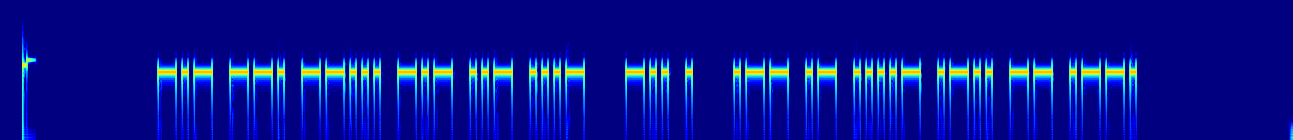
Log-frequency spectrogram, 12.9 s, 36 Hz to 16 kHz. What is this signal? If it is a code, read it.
Morse code, heard as a keyed tone, about 20 wpm, 700 Hz. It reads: KG7KUV DE WA4LMP
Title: USA Callsign DE Callsign - 6 Characters - 20wpm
